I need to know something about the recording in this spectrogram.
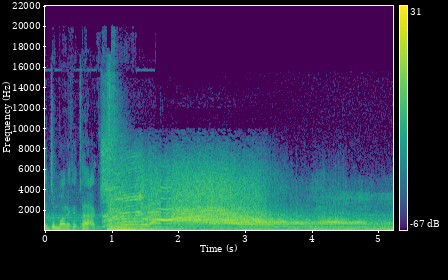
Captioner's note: screaming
